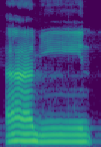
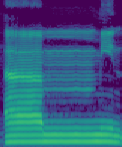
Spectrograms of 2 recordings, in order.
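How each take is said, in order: First: The m sound is single and short. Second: The m sound is doubled and held. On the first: The speaker calls it right. "the meem has a kasra, and that is it. So we say" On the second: The speaker calls it wrong. "the meem should not have a shadda on it. We do not say Ameen"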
